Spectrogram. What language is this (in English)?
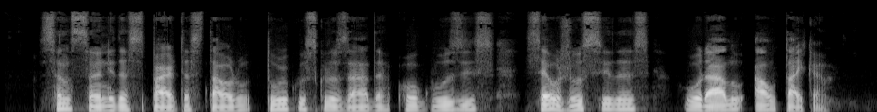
Portuguese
